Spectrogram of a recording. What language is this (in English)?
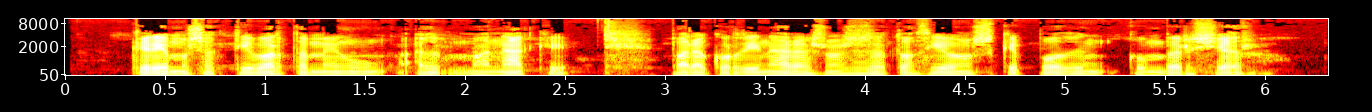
Galician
